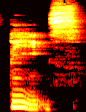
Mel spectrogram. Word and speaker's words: Thies: I thought it was I thought it was pronounced something like Thies or Tees. But I looked it up and it's Thies.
